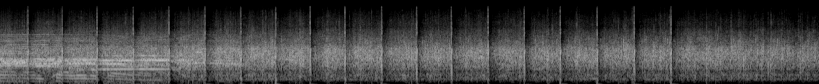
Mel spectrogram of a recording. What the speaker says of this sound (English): Please give another round of applause to the 2017 SBC valedictorian and salutatorian.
